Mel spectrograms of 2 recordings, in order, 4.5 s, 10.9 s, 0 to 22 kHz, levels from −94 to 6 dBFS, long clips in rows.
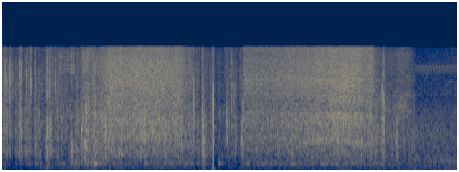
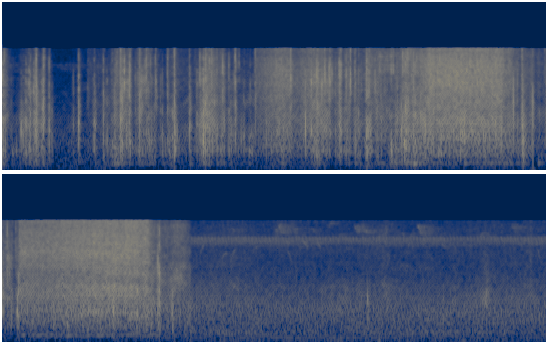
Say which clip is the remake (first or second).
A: second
